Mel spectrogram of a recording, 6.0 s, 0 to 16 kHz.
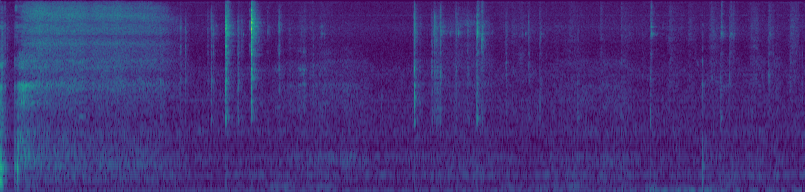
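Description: Faint small clicks and scrapes of a screwdriver turning a long screw through a motor into a 3D-printed plastic robot chassis, the screw working into a captive nut. A soft hiss at the start and a steady faint hum underneath.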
